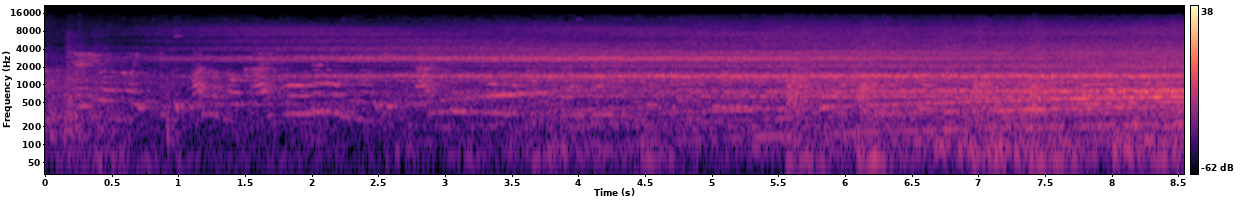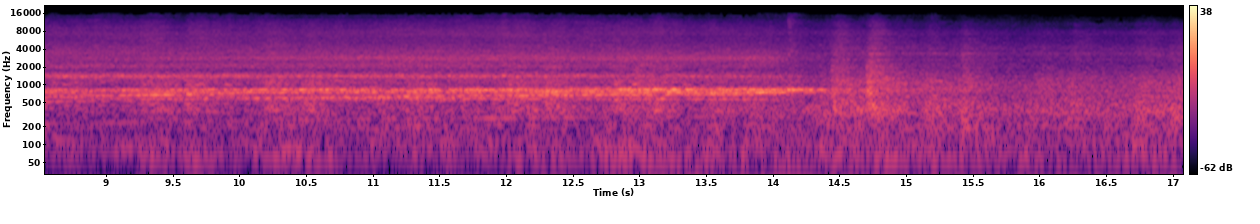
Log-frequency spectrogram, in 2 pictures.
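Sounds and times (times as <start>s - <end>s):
train whine and rumble: 0.0s - 17.0s
train clatter: 5.4s - 7.8s, 9.1s - 17.0s.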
